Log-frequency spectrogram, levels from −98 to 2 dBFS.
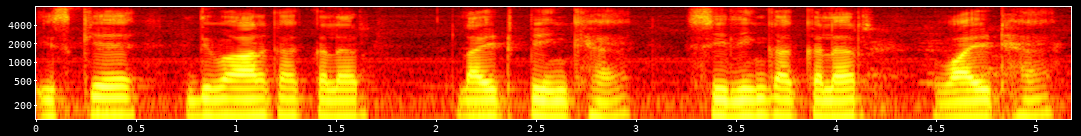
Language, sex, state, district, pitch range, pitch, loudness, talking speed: Hindi, male, Jharkhand, Ranchi, 115-125 Hz, 120 Hz, -20 LUFS, 140 wpm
